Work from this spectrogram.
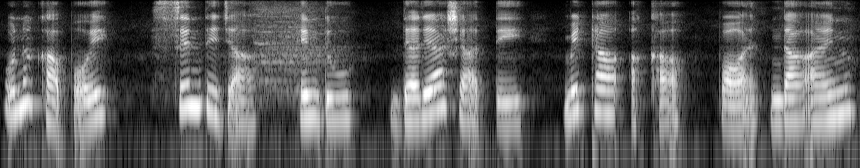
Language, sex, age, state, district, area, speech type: Sindhi, female, 30-45, Rajasthan, Ajmer, urban, spontaneous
